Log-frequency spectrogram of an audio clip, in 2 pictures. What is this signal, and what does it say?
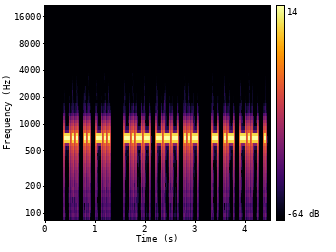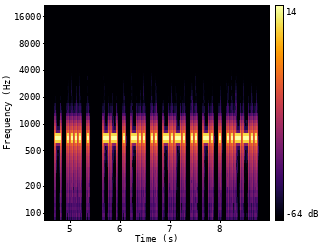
Morse code, heard as a keyed tone, about 30 wpm, 700 Hz. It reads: DID YOU TAKE THE MEDICINE?
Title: Sentences from Top 1000 Words - Review Part 6 - 30wpm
